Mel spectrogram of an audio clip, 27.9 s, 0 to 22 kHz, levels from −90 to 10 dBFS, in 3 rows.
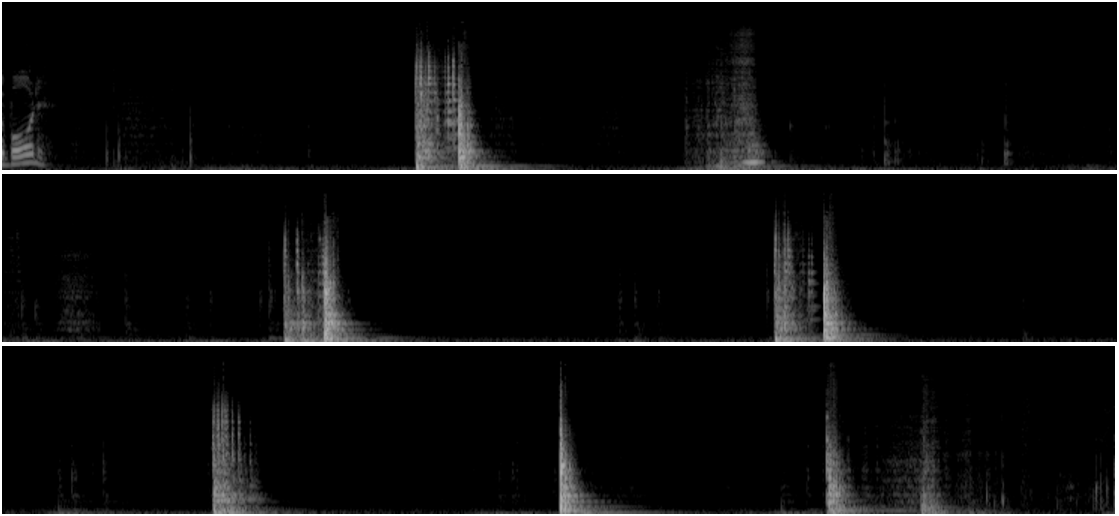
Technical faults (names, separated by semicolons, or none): none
